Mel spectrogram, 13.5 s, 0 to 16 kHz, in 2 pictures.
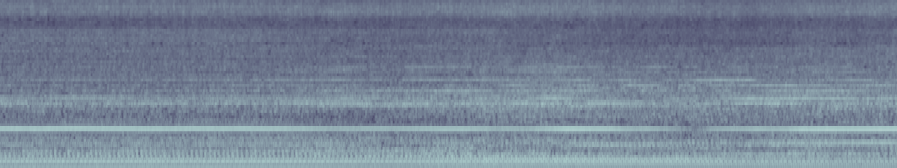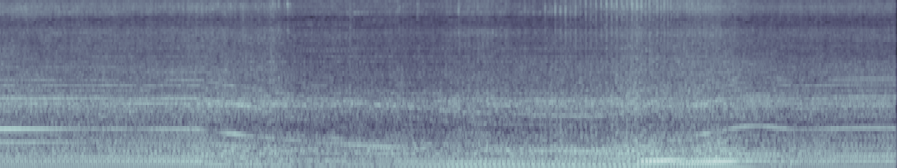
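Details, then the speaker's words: John Deere 318 garden tractor with Onan B43G twin after OEM points, condenser and full tune-up, timed, previously very rough running: steady even idle and clean rev rise and fall; normal running. "We put a set of OEM points and condenser in it, and ended up doing a full tune-up for the fella. And start this green beast up for you."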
